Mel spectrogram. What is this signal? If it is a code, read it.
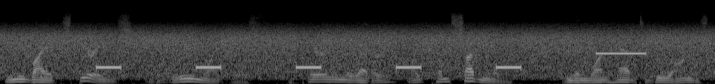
Radio time signal (five pips and a higher one, as on Chinese radio), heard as pips, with radio hiss and speech in English.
